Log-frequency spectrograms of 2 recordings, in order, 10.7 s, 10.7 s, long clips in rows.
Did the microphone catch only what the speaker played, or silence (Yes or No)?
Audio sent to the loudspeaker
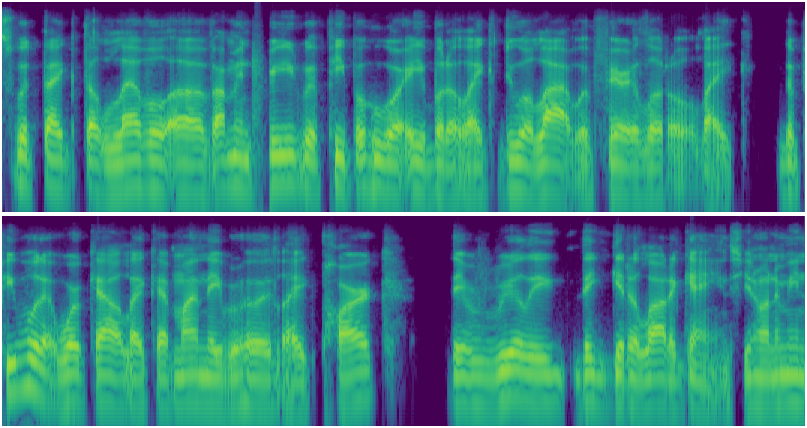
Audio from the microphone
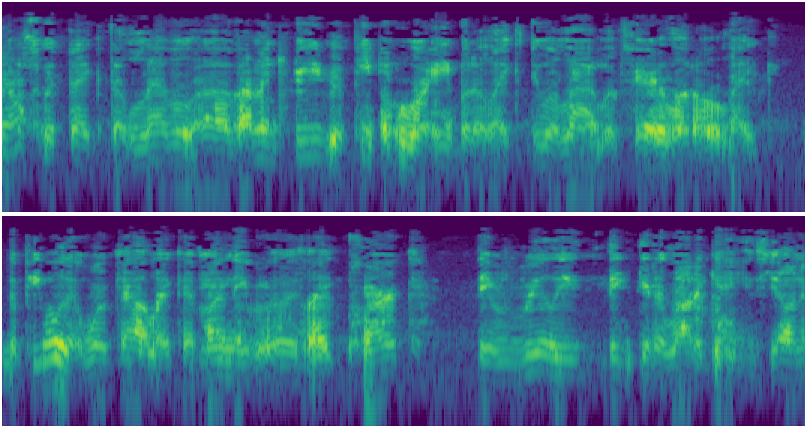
Yes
